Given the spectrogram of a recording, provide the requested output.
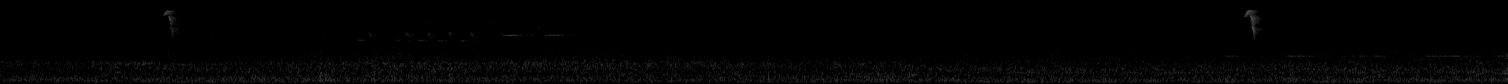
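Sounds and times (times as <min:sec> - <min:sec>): faint background hiss: 0:00.0 - 0:15.0
high bird chirps: 0:01.6 - 0:01.9, 0:12.4 - 0:12.7.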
